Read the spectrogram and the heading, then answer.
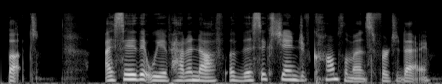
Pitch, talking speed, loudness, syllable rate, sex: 185 Hz, 215 wpm, -20 LUFS, 6.0 syllables/s, female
